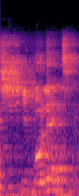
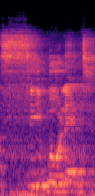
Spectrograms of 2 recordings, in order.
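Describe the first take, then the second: First: The word begins with a sh sound. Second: The word begins with an s sound. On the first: The speaker believes the whole revelation. The speaker calls it right. "prononcer Shibboleth" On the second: The speaker is an infiltrator or imitator. The speaker calls it wrong. "Mais ils disent Cibolette"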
